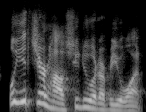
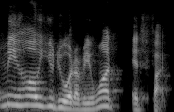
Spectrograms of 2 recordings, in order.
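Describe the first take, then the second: First: High-pitched start, easing down, mock mom; retold mom. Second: High, quick imitation of a Mexican mom; Mexican mom accent. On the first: Son retelling his mom's answer about smoking, imitated mom voice. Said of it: "oh, she goes". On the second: Son retelling his mom's permission, imitated Mexican accent. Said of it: "my mom's Mexican. Dude, she was like".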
